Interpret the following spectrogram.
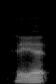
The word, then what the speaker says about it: Payette: I don't know how you guys pronounce it. Fuck. Pay it. Payette.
